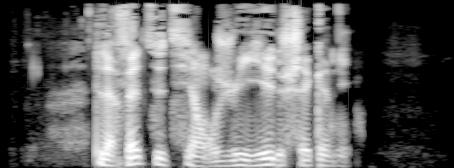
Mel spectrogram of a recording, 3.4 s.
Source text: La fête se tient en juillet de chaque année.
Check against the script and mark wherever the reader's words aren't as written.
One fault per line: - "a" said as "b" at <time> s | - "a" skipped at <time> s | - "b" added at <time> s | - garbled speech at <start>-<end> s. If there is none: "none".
none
